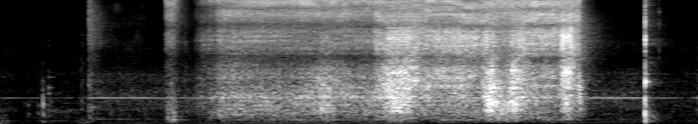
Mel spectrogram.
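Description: Eastwood rust treatment sprays in a steady hiss onto bare metal on a vintage Datsun windshield channel, with a couple of short bursts first and then one long continuous spray lasting several seconds, close and loud.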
